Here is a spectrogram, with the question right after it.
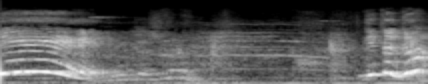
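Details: A Khao Manee cat, a talkative pet that vocalises when it comes to cat food, gives a loud descending meow that starts high and slides down, then a second rising meow near the end, with household speech around it.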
